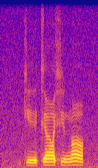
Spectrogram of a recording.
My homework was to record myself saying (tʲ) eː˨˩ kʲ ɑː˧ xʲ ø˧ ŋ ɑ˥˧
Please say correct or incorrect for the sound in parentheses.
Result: incorrect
